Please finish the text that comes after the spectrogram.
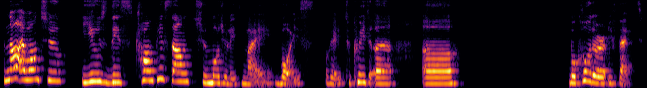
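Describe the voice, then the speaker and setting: A woman lecturer giving an informal, unscripted software demonstration, with halting phrasing and frequent check-in questions. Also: on the high side.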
